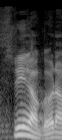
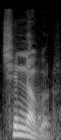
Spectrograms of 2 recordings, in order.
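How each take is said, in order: First: It is said in the standard Bengali form. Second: It is said in the local dialect form. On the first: "আমার বাড়ি শ্রীনগর আমরা বলি" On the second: "কিন্তু আমরা কিন্তু বলি"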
